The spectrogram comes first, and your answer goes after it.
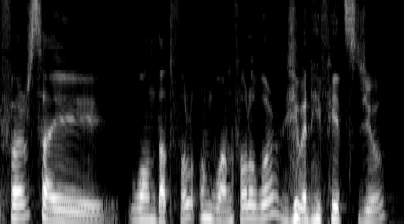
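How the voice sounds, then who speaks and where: A woman talks at a very slow pace with a fairly low pitch. She has a slight non-native accent. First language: not English. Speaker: game streamer. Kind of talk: live gameplay stream chat. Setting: home office. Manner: hesitant, many fillers.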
